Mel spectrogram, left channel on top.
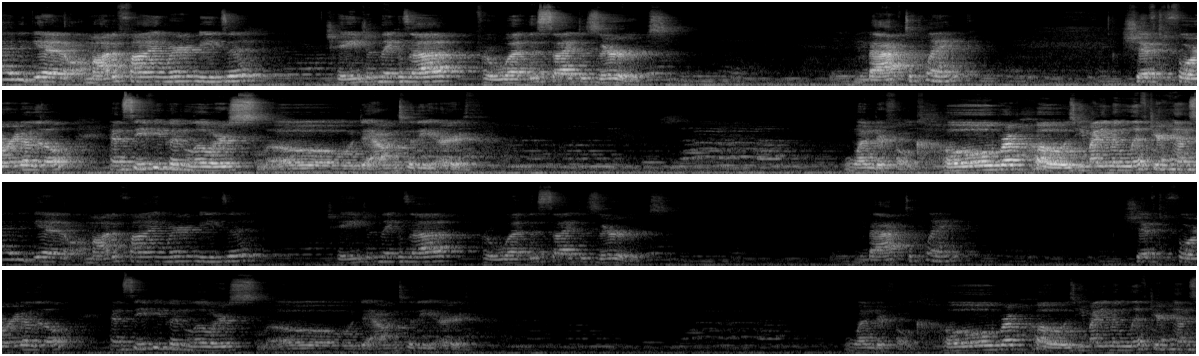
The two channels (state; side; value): quieter; right; 15.4 dB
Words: Again, modifying where it needs it. Changing things up for what this side deserves. Back to plank. Shift forward a little and see if you can lower slow down to the earth. Wonderful. Cobra pose. You might even lift your hands,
